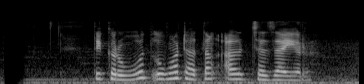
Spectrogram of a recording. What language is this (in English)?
Javanese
